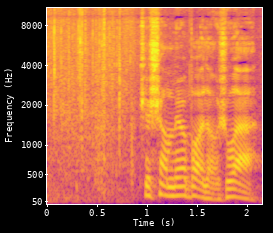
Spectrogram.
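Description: A man answers calmly, close by.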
